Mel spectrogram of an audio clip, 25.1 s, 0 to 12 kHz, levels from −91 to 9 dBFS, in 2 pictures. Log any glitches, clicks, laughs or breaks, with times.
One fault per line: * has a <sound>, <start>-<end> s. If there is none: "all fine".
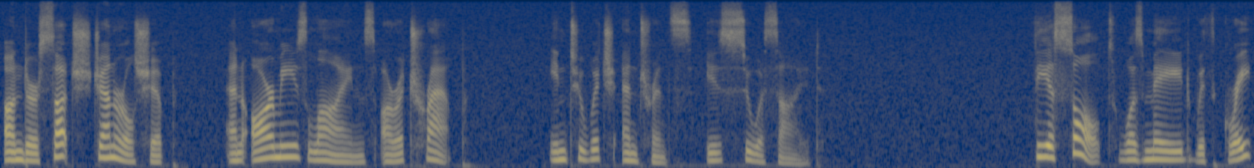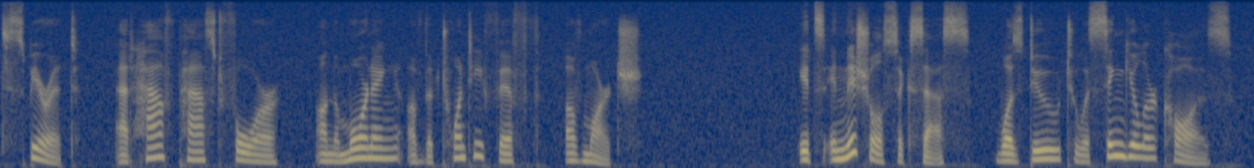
all fine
